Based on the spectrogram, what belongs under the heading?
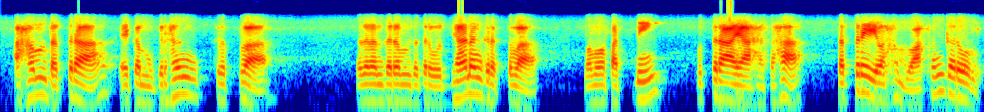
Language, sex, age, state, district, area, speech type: Sanskrit, male, 18-30, Karnataka, Dakshina Kannada, rural, conversation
